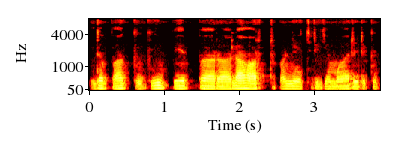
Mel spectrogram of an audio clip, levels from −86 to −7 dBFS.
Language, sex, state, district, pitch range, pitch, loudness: Tamil, male, Tamil Nadu, Kanyakumari, 100-105 Hz, 105 Hz, -20 LUFS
